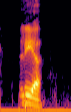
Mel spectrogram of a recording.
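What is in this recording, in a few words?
"leer", British English; pronunciations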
